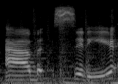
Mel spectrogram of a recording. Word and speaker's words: ABCDE: ABCDE yeah that's how you spell it it's pronounced AB City and she was recently shamed online from not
